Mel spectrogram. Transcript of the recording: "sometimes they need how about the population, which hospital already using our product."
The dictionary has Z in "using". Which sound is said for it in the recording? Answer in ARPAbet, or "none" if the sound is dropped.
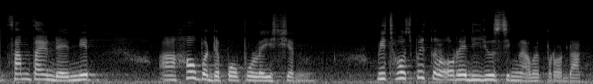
S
